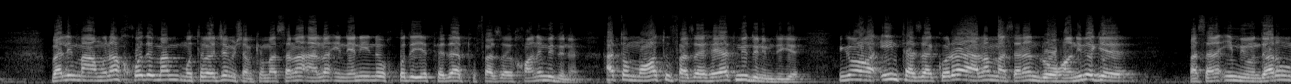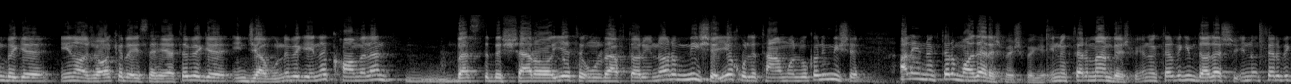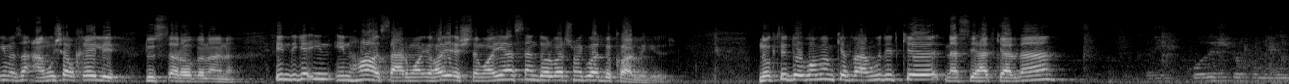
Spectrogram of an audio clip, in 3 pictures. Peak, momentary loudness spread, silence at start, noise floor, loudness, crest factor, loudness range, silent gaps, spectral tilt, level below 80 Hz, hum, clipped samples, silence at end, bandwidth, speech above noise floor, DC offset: -8 dBFS; 8 LU; 0 s; -48 dBFS; -22 LUFS; 14 dB; 2 LU; none; -6.5 dB/octave; -58 dBFS; none; under 0.1%; 0 s; 10.5 kHz; 27 dB; under 0.1%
